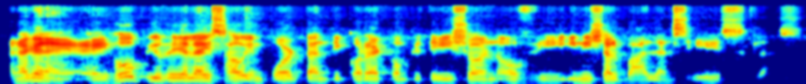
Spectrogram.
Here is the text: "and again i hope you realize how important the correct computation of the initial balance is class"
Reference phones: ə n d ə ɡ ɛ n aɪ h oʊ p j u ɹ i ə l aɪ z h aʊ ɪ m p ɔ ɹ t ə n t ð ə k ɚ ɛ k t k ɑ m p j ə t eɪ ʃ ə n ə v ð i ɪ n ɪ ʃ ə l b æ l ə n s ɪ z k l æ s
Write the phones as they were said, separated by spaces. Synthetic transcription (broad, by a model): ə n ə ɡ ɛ n aɪ h oʊ p j u ɹ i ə l aɪ s h aʊ ɪ m p ɔ ɹ t ə n t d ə k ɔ ɛ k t k ɑ m p j ə t eɪ ʃ ə n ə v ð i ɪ n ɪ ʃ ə l b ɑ l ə n s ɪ s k l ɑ s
